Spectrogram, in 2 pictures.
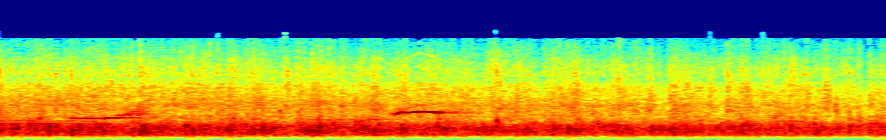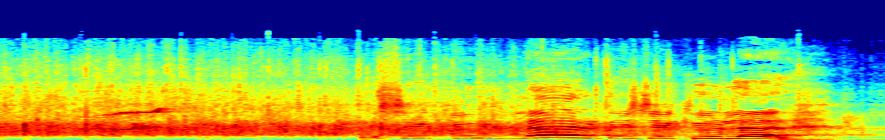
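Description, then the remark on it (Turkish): A crowd applauds steadily, a dense wash of clapping that fills the whole stretch; near the end a man's voice starts talking over the fading applause. “Alkışlara ben bir dilek atarım size.”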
